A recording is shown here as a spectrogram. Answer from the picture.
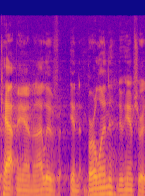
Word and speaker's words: Berlin: and I live in Berlin New Hampshire not Berlin it's Berlin if you say Berlin they know you're not from here and as he says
